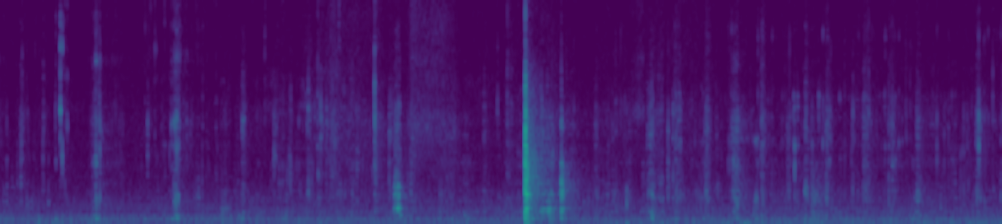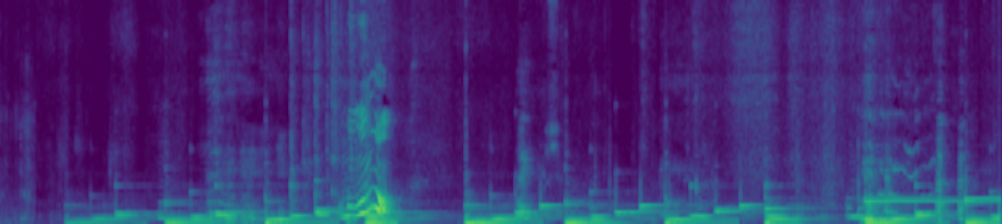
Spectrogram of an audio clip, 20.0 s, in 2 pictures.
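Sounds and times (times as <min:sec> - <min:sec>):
quiet chewing: 0:00.0 - 0:10.6
mallet instrument music: 0:10.7 - 0:20.0.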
